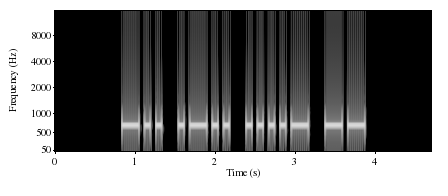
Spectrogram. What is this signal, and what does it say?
Morse code, heard as a keyed tone, about 17 wpm, 700 Hz. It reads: DL4M
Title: DXCC-100 Call Signs - 4 Characters - 17wpm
